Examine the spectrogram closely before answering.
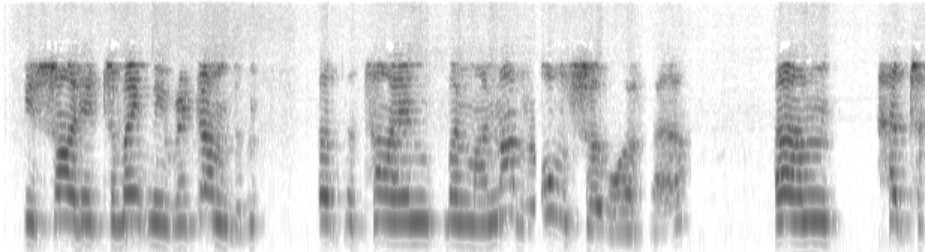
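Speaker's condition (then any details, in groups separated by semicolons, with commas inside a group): Cerebral palsy quadriplegia; born 3 months premature, 3 months in oxygen tent, brain damage, both hands and legs, blind from 15, partial hearing loss; permanent wheelchair user, much pain from surgery, spasm when moved suddenly, in her 70s, 24/7 care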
